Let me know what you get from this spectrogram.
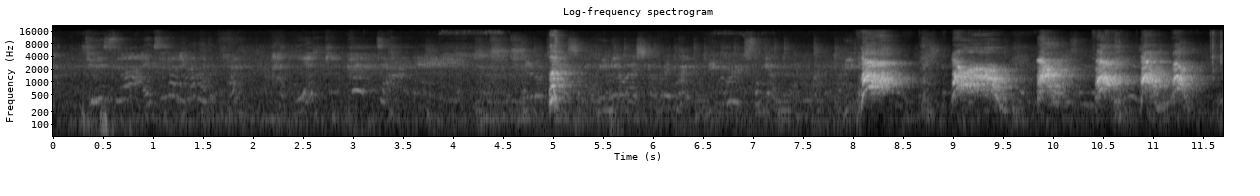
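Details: Adult Maltese dog, two years old. Quiet murmuring human speech at the start gives way to a series of about six sharp, high yapping barks in the last few seconds.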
